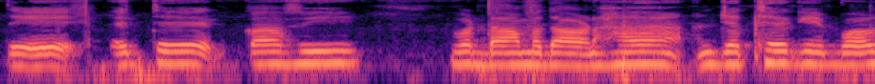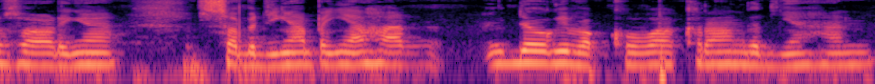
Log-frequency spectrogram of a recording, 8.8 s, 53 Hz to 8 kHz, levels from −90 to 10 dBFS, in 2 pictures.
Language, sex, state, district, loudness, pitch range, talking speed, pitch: Punjabi, male, Punjab, Kapurthala, -17 LUFS, 170-180 Hz, 135 wpm, 175 Hz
